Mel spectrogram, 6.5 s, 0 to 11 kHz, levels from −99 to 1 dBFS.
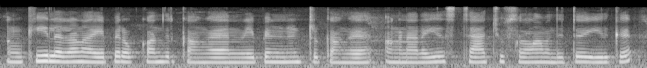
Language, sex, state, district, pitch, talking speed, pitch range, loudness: Tamil, female, Tamil Nadu, Namakkal, 210 Hz, 120 wpm, 200-220 Hz, -17 LUFS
